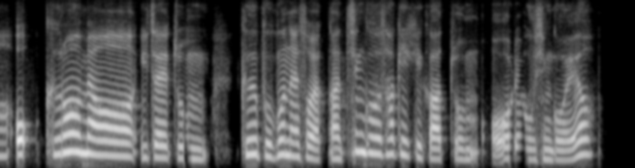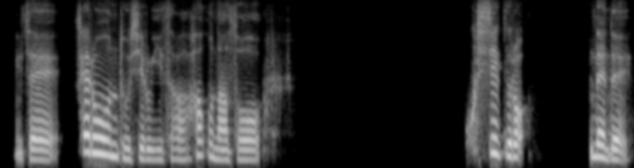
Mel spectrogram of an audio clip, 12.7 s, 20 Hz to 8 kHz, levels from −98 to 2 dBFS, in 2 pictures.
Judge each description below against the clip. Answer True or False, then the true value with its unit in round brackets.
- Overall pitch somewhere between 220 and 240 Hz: True (225 Hz)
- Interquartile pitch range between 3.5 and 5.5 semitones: False (6.5 semitones)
